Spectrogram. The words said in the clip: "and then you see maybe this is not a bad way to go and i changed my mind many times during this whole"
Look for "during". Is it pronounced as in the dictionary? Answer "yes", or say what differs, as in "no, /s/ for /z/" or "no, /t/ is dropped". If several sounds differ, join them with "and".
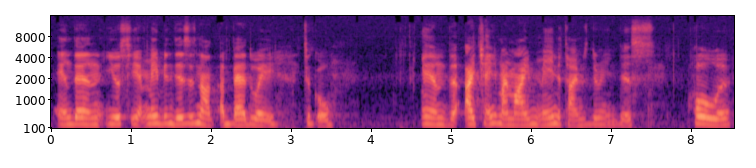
yes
